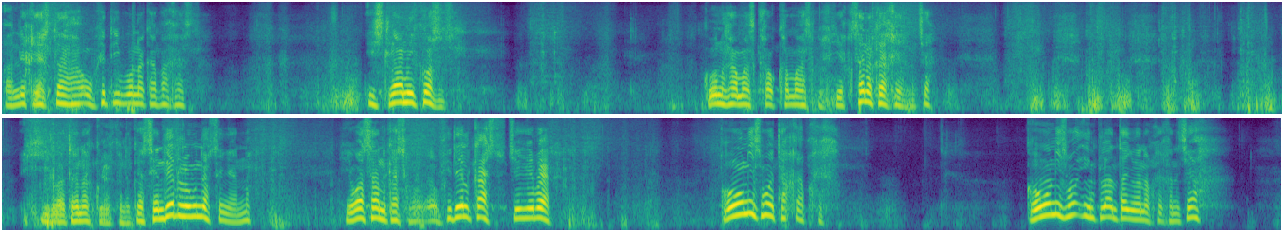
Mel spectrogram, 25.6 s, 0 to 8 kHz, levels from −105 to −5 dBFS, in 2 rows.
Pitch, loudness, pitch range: 190 Hz, -15 LUFS, 170-225 Hz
